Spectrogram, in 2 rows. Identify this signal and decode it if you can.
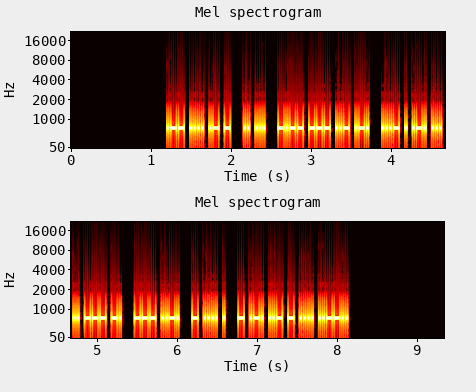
Morse code, heard as a keyed tone, about 50 wpm, 700 Hz. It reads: WHAT IS YOUR VERSION OF THE TRUTH?
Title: Sentences from Top 1400 Words 50wpm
